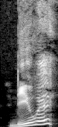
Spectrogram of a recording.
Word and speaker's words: Niue: In the country of, I'm going to mispronounce this, Niue? I'm going to look this up, actually, the pronunciation. Niue, yes. Niue. I did say it right.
